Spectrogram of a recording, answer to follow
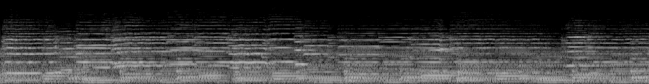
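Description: Violin and grand piano playing classical music together: the violin carries a melody in sustained bowed notes over the piano's accompaniment.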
